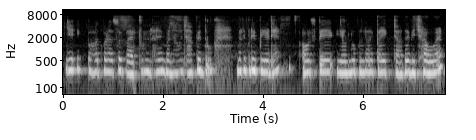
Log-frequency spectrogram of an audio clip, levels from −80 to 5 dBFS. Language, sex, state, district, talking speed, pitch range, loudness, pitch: Hindi, female, Punjab, Fazilka, 210 wpm, 250-280 Hz, -16 LUFS, 260 Hz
